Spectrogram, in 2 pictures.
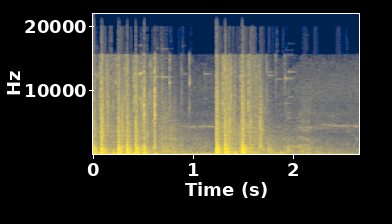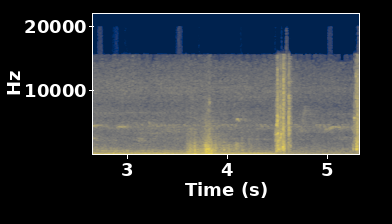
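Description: Automatic gunfire from the Ghost Recon Wildlands video game rattles out in sharp bursts, two heavy volleys early on and a few single shots later, with a low engine-like drone humming underneath.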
